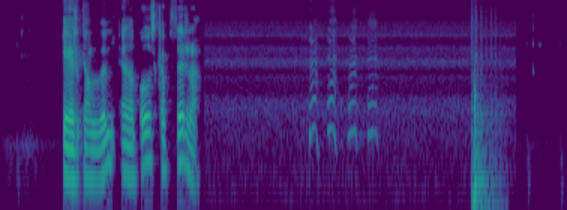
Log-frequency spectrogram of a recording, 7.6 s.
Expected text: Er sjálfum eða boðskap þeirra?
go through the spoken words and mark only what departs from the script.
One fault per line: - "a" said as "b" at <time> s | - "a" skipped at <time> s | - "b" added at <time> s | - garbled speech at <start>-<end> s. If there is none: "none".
none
